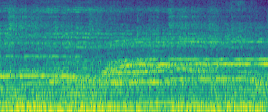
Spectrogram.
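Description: Group of voices shouting a long held cry over rhythmic dance music. The cry steps up in pitch a little under a second in.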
